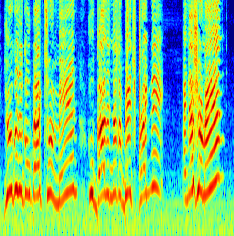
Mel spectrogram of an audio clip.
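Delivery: furious, very loud, high-pitched screaming rant. Reacting to what someone just said, screaming. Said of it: "I'm screaming too much".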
